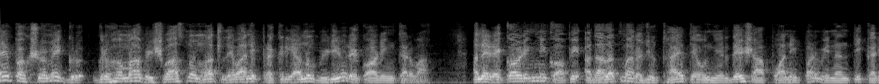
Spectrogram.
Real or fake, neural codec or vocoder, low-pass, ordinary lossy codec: fake; vocoder, 24 kHz, 100 mel bands, Vocos; 7.2 kHz; Opus, 16 kbps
